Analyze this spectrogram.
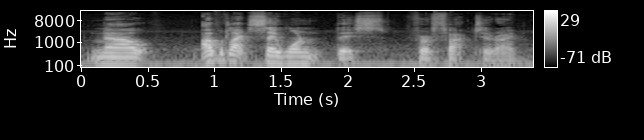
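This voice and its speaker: A man's voice: medium pitch, lively intonation, normal speed, slight background noise. A young man with hiccups giving a casual, rambling online tutorial, full of fillers and acted-out chat lines.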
